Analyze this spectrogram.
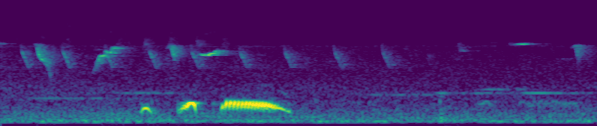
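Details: A three-month caged spotted dove works as a decoy to attract wild doves. It gives one coo phrase, two short notes leading into a sustained low coo. Busy high chirping and twittering from other birds fills the background.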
